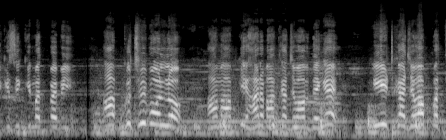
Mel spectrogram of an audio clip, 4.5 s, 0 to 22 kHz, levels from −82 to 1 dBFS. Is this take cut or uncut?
uncut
